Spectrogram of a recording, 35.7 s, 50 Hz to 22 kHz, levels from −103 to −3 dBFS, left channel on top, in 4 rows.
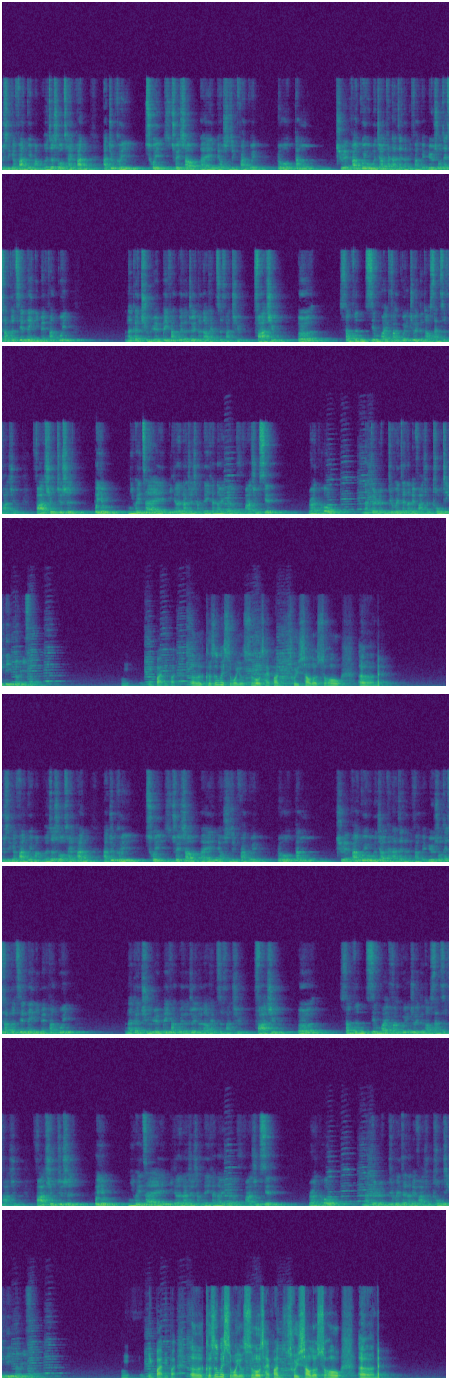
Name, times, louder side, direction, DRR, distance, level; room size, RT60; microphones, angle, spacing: voice 1, 0.0-1.7 2.0-5.2 5.5-6.3 6.7-10.3 11.4-14.5 14.9-15.2 15.7-18.2 18.6-19.4 19.7-20.1 20.4-23.4 24.0-24.6 25.1-27.5, left 1 dB, 60° left, 4.4 m, -34 dB
sound 1, 22.3-22.5 24.3-25.4 27.0-27.8 29.7-30.7 31.6-32.6, left 2 dB, 20° left, 7.4 m, -48 dB
voice 2, 29.7-34.4, right 5 dB, 55° right, 0.6 m, -32 dB
18.0 x 15.5 x 4.6 m
head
